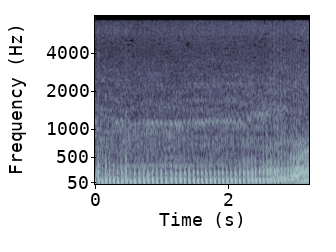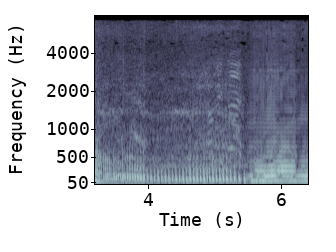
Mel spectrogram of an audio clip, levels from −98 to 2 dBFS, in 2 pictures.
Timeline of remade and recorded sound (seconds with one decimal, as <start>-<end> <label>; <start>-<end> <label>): 0.0-5.5 recorded; 5.5-6.4 remade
